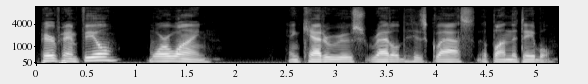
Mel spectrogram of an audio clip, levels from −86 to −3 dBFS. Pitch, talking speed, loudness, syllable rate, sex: 130 Hz, 140 wpm, -17 LUFS, 5.3 syllables/s, male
